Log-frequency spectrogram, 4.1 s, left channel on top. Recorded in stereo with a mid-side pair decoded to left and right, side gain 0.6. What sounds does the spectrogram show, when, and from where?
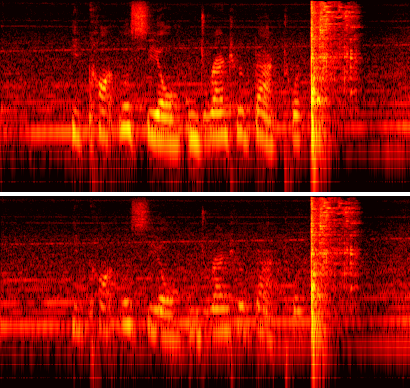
0.7 s a woman speaking: 60° left, 1.2 m
3.1 s breaking glass: 15° left, 1.0 m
